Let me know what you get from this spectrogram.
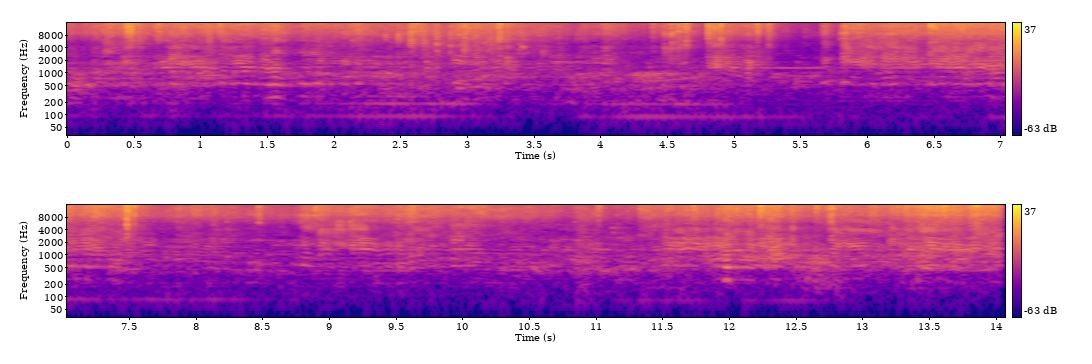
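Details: Overwintering Japanese honey bees leaving their nest at Osaka Castle to forage during warm late-autumn weather; a continuous, many-winged buzzing drone throughout, with a low intermittent hum coming and going underneath.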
